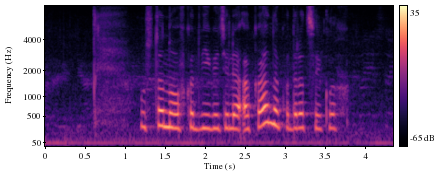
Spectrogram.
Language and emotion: Russian, neutral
